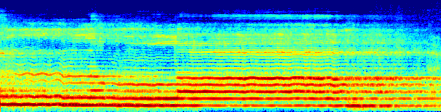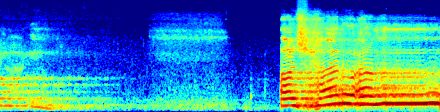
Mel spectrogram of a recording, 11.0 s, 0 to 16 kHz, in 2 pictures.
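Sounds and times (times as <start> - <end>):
man chanting call to prayer: 0.0 - 6.7, 9.0 - 11.0.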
